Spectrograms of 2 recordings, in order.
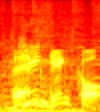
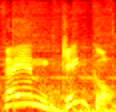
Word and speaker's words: Van Ginkel: Van Ginkel. Van Ginkel.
